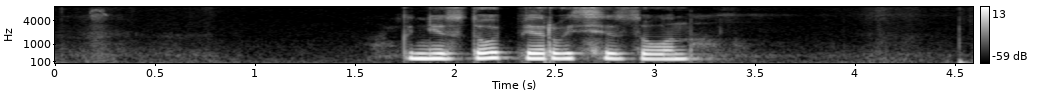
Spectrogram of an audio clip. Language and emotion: Russian, neutral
